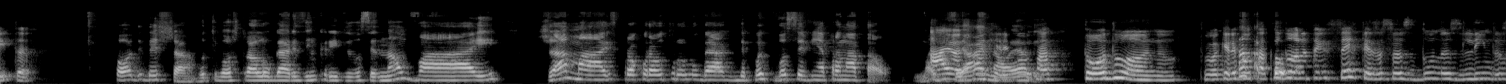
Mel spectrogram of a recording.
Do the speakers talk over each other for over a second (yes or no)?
yes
